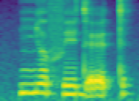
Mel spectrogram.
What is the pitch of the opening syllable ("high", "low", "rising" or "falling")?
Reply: falling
